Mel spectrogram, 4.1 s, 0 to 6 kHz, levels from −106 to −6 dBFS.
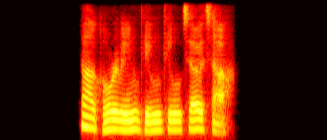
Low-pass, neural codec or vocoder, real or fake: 5.4 kHz; codec, 16 kHz, 0.5 kbps, FreqCodec, larger model; fake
